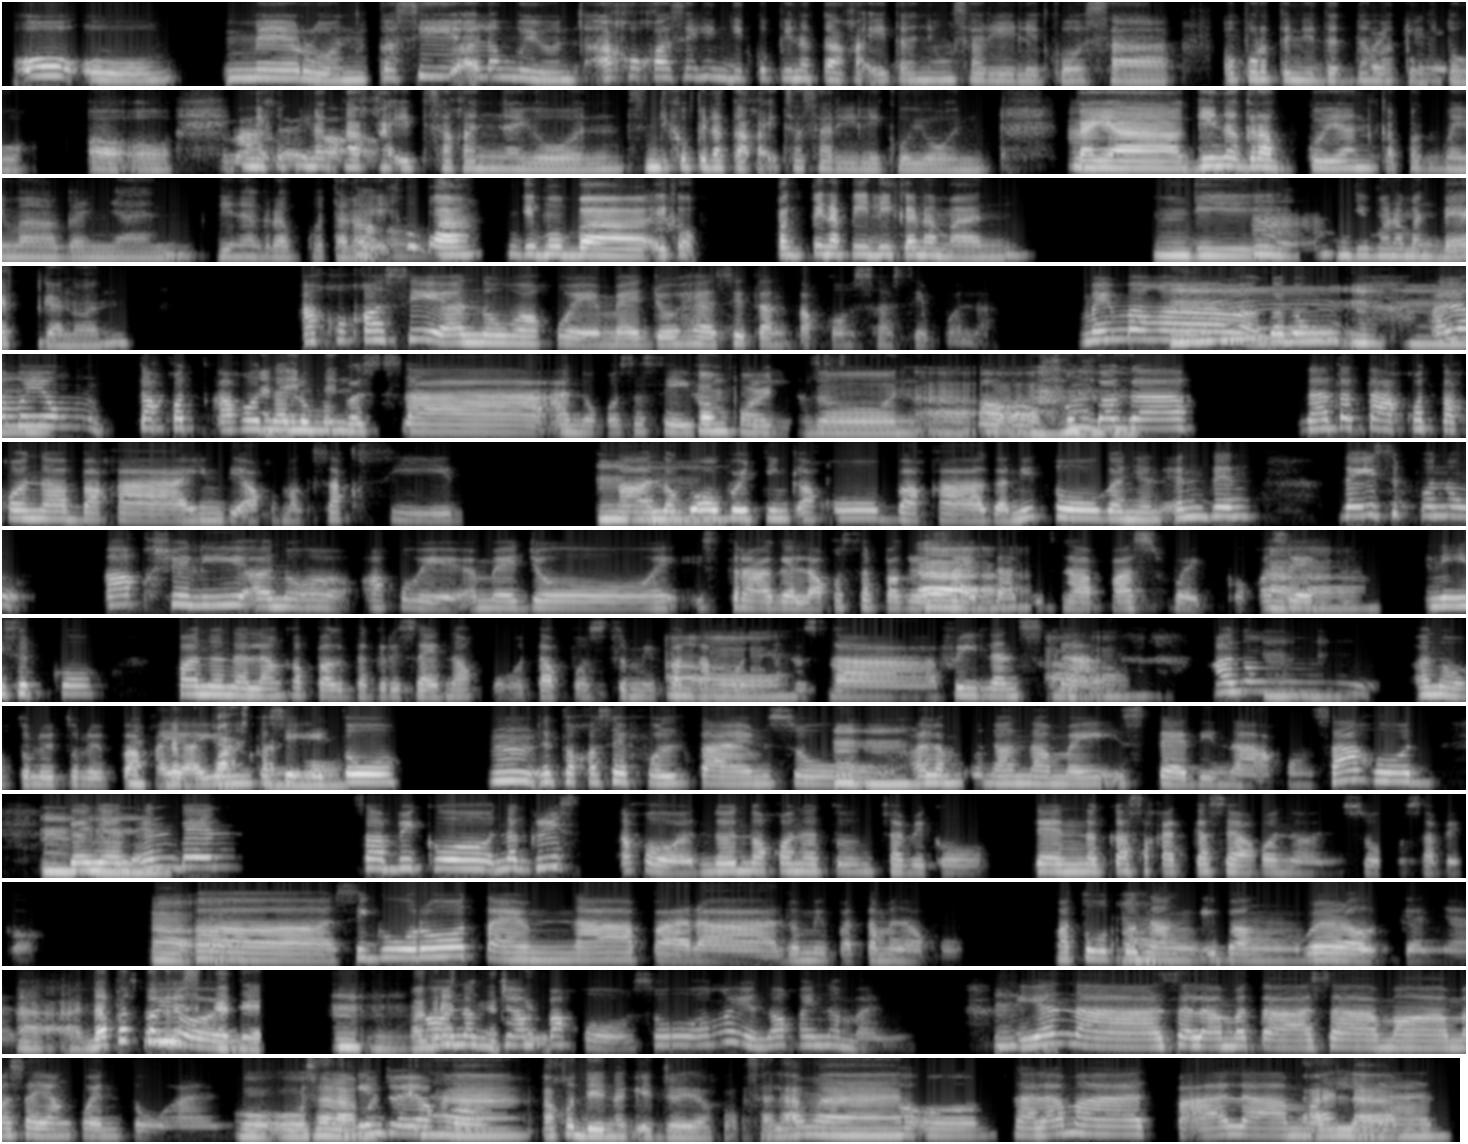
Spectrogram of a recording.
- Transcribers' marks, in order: stressed: "gina-grab"; in English: "hesitant"; drawn out: "Hmm"; in English: "safe place"; in English: "Comfort zone"; laughing while speaking: "oo"; in English: "struggle"; in English: "freelance"
- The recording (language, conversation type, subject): Filipino, unstructured, Ano-anong mga bagay ang mahalaga sa pagpili ng trabaho?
